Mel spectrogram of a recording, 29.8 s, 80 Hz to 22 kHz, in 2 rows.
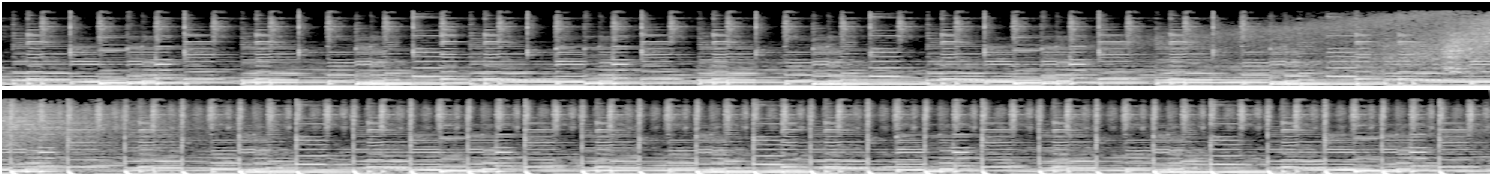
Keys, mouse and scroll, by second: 1.1 m, 2.0 alt+click, 2.9 alt+click, 4.9 alt+click, 7.5 alt+click, 9.6 alt+click, 18.8 right click, 21.1 right click, 21.7-23.0 typing, 24.2 double click, 25.2 shift+b, 28.7 space.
